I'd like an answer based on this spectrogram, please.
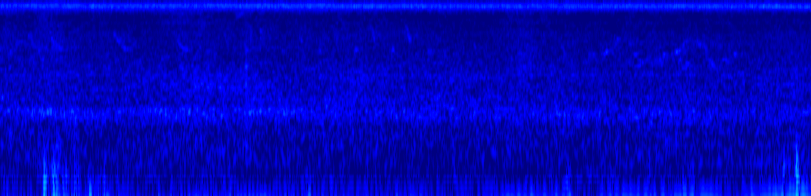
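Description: Faint outdoor ambience: a low rumble, a thin steady high-pitched whine throughout, and a low steady hum coming in during the second half.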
